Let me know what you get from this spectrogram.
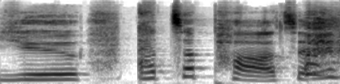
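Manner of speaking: put-on British accent. Teasing the co-speaker about how they say a phrase, trying a british accent. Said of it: "this is me trying to do a British accent".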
